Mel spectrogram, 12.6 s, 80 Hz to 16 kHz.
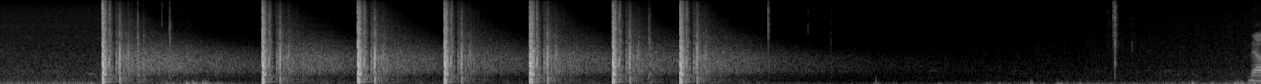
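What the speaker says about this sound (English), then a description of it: "let's give it a couple shots" A Browning .22 semi-automatic pistol is fired outdoors from about 15 yards: seven sharp, loud cracks in an uneven rhythm, each with a short ringing tail, followed by several seconds of near silence.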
